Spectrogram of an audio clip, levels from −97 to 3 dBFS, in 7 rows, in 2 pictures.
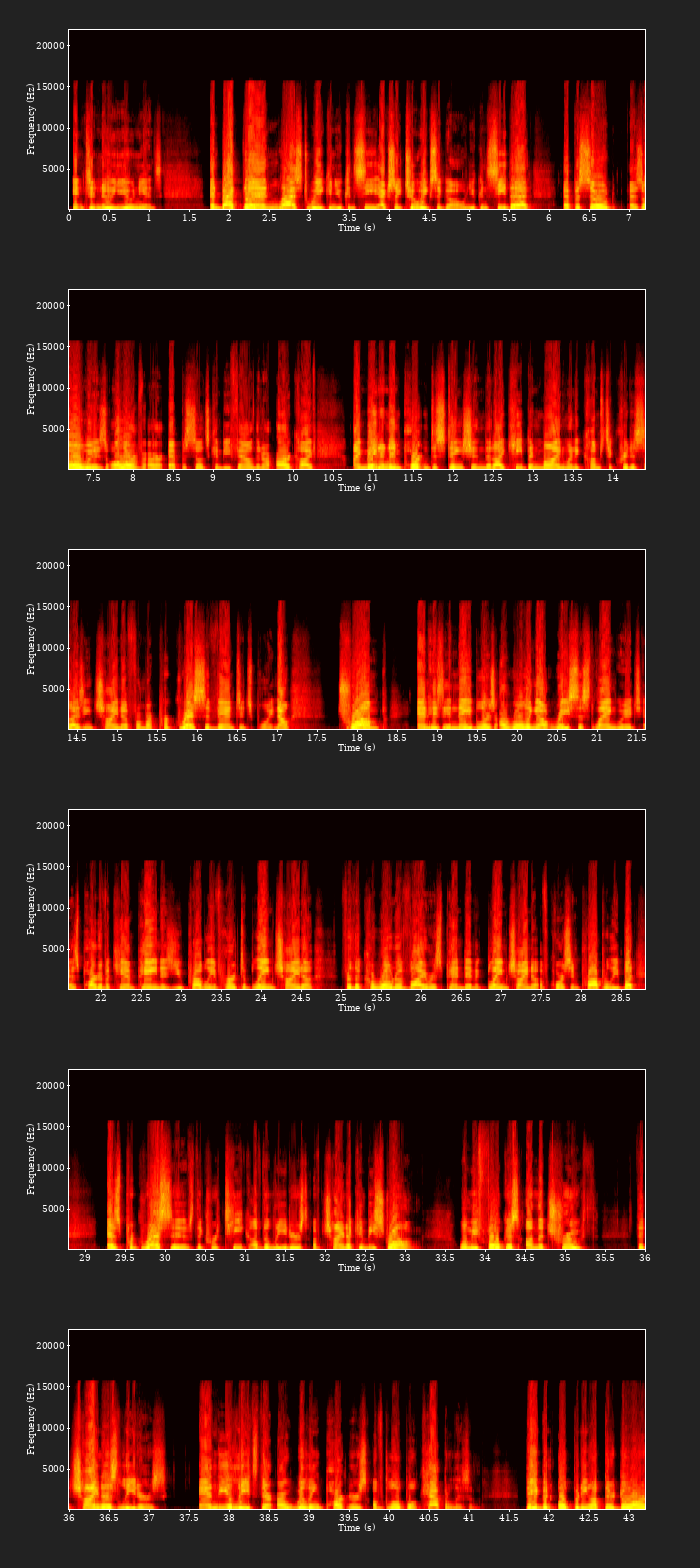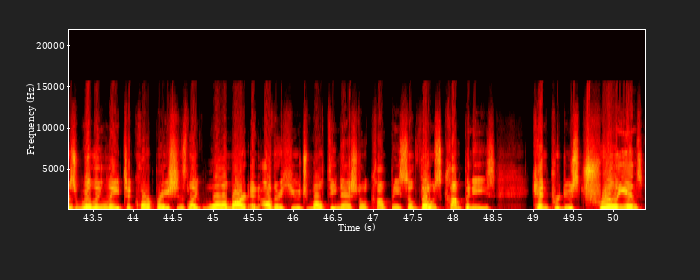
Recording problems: distortion; slight; 3% of the sound clipped

